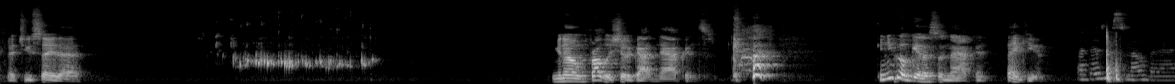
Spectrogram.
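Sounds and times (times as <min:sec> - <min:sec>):
speech: 0:00.1 - 0:00.9, 0:05.5 - 0:07.7, 0:08.8 - 0:11.7
liquid pouring with a bubbly gurgle: 0:02.0 - 0:03.9.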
